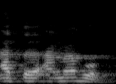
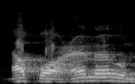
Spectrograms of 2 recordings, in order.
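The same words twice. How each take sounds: First: The consonant becomes a plain glottal stop. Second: The consonant is pressed from the middle throat. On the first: The speaker calls it wrong. "jangan berubah jadi hamzah atau a" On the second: The speaker calls it right. "langsung tekan di tengah tenggorokan"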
